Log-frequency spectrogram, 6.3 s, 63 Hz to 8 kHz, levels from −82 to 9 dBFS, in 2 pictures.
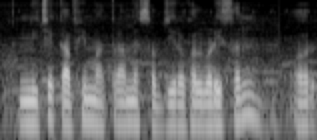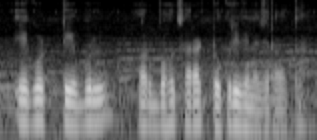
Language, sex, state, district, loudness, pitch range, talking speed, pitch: Bhojpuri, male, Bihar, Gopalganj, -19 LUFS, 110-125 Hz, 170 wpm, 115 Hz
